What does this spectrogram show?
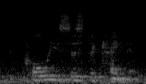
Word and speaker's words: cholecystokinin: say that first one this one's a mouthful cholecystokinin that's how you pronounce that I only tried to say collect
